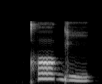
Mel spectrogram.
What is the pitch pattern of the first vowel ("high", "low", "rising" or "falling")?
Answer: high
